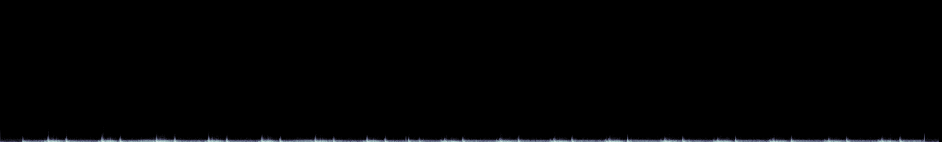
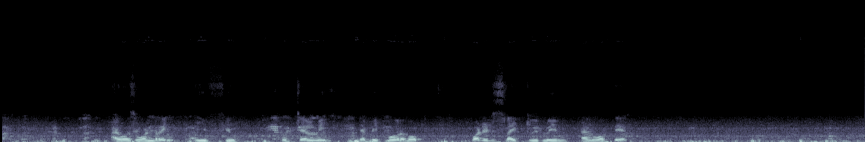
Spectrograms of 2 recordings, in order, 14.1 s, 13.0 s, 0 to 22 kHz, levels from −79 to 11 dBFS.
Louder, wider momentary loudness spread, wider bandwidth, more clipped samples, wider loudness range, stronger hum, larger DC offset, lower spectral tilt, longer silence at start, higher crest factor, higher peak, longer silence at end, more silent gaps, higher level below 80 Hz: about the same, -20 LUFS vs -18 LUFS; second, 16 LU vs 19 LU; second, 0.8 kHz vs 4.5 kHz; neither; second, 4 LU vs 7 LU; neither; neither; first, -16 dB/octave vs -10 dB/octave; first, 0.3 s vs 0.05 s; about the same, 18 dB vs 16 dB; about the same, 0 dBFS vs -2 dBFS; first, 0.25 s vs 0 s; neither; first, -28 dBFS vs -48 dBFS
